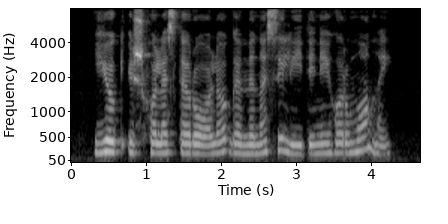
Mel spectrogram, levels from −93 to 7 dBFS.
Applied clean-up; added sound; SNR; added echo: none; none; none; none.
